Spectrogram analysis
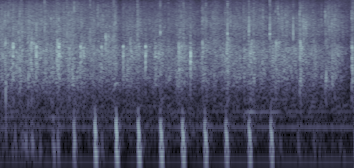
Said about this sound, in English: Will y'all give God one more hand clap of praise? Amen.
